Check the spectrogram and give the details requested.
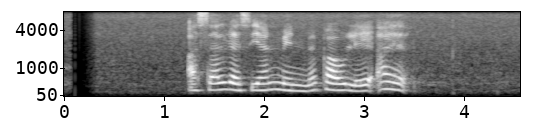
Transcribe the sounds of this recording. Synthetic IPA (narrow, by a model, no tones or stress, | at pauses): asalɾæsijanmenməpauleːʔajə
